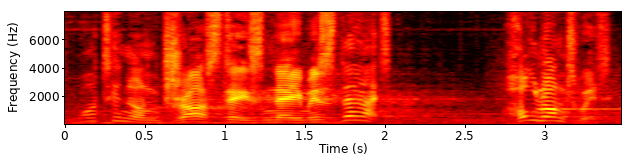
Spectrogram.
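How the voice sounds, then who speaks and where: Casting: an urbane fantasy game mage, very animated intonation, wry, articulate, curious, over noisy ambience. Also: male voice, high voice, measured pace, exaggerated voice. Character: witty, urbane adult male mage, curious and concerned. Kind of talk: dramatic video game dialogue.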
